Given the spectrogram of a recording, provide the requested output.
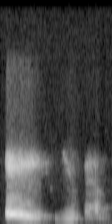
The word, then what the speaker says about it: Om: general I mean so most people think ohm is om now it's actually spoken as what's phonetically a um and when you're singing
